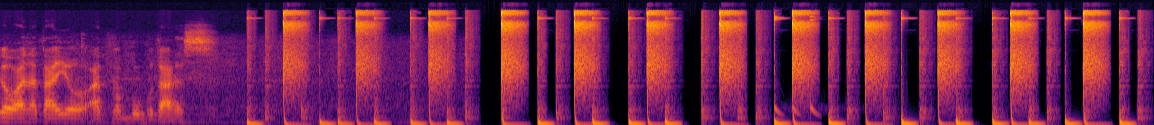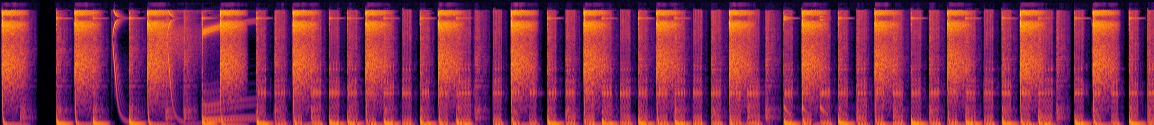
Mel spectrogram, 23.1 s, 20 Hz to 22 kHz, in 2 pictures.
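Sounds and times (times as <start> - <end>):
electronic music with drum machine: 2.5 - 4.8, 12.6 - 14.3.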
